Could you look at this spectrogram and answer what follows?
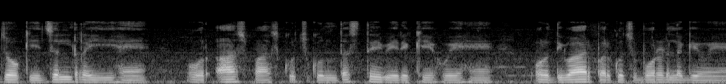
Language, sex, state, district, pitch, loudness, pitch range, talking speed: Hindi, male, Rajasthan, Bikaner, 105 Hz, -21 LUFS, 100-110 Hz, 165 wpm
